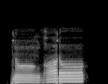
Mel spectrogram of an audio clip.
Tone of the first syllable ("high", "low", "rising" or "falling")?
low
